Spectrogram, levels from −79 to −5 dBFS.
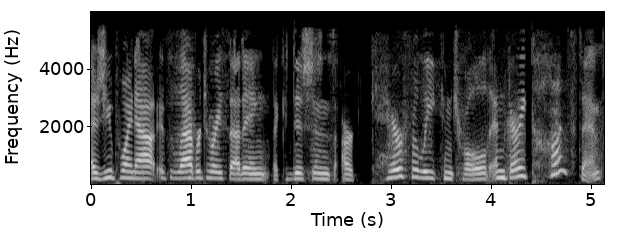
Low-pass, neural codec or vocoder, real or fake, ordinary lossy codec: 5.4 kHz; codec, 16 kHz, 8 kbps, FreqCodec, larger model; fake; AAC, 24 kbps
